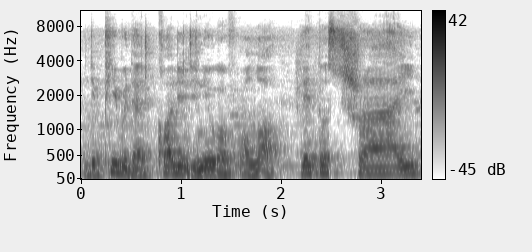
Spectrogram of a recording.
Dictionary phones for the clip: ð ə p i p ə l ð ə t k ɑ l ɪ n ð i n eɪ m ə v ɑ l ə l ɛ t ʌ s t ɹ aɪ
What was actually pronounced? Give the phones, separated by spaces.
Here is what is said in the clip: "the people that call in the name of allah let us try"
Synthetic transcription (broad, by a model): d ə p i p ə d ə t k ɑ l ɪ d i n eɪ ə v ɑ l ə l ɛ t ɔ s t ɹ aɪ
